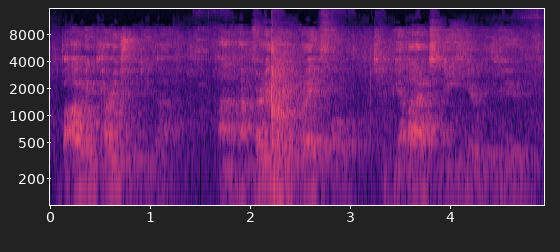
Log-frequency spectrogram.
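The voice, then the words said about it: Scottish accent. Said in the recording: “I'm sorry about the Scottish accent.”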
